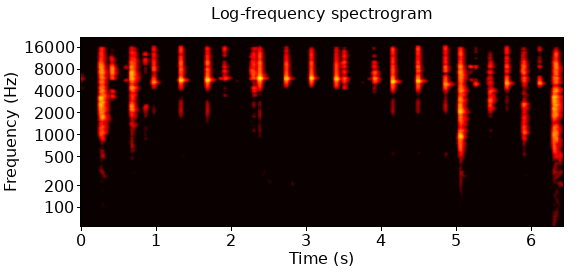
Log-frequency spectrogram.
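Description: Fingernails tap a round, hollow glass jar with a metal lid and water inside, held in the hands. A quick, irregular series of light, bright clicks sounds, each with a faint high ringing tone that dies away almost at once, with a few heavier, fuller taps among them.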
